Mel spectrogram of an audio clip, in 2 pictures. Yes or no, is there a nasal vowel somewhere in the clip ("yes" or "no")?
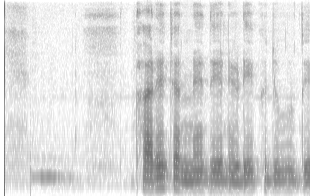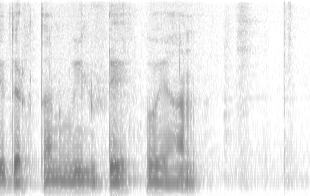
yes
